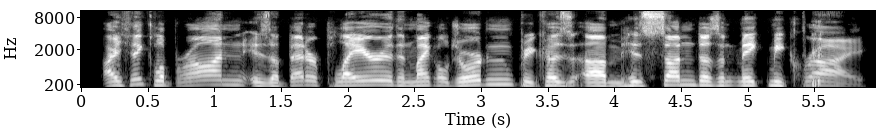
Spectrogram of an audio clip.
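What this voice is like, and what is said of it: Imitates another person's voice. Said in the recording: “my impression of Scottie Pippen”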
